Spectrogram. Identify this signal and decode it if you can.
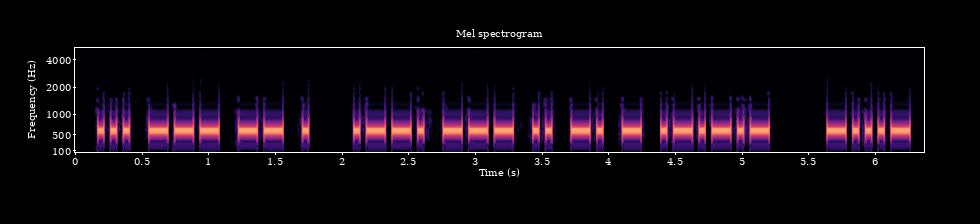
Morse code, heard as a keyed tone, about 25 wpm, 600 Hz. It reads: SOME POINT. <BT>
